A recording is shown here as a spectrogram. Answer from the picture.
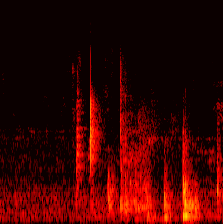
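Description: Pool shot: the cue tip strikes the cue ball about a second and a half in, followed by a quick series of clicks and knocks as the balls collide and one drops into a pocket, the loudest knock near the end.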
